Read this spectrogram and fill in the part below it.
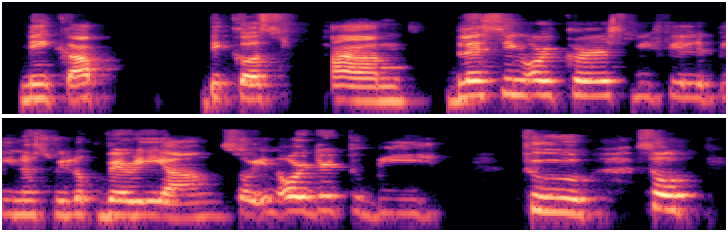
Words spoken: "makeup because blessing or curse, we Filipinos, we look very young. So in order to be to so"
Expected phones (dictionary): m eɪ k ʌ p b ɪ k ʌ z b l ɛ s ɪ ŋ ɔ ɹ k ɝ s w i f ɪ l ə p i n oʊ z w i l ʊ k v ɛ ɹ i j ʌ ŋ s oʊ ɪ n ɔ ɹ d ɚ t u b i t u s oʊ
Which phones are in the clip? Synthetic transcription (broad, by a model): m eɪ k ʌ p b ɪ k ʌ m b l ɛ s ɪ ŋ ɔ ɹ k ɝ s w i f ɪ l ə p i n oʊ s w i l ʊ k v ɛ ɹ i j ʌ ŋ s oʊ ɪ n ɔ ɹ d ɚ t u b i t u s oʊ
